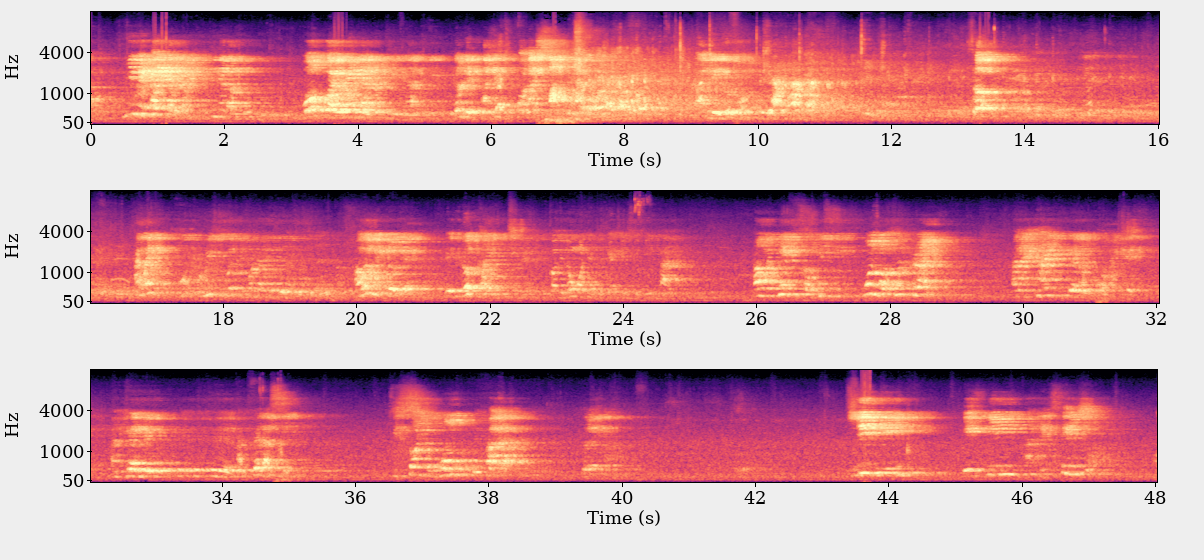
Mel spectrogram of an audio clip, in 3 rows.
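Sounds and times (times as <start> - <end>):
man speaking: 0.0 - 10.8, 13.2 - 14.2, 16.3 - 25.1, 26.0 - 29.1, 29.8 - 35.4, 36.5 - 38.7, 39.4 - 40.2, 43.4 - 47.4
man speaking over a pa: 3.2 - 7.7.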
